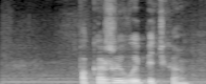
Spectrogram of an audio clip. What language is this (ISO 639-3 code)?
rus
